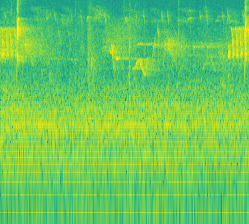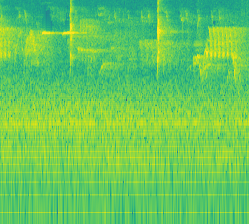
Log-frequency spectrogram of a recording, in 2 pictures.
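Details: Several birds chirp in a Canadian forest, giving short high buzzy trills and sharp clicking notes in scattered bursts every second or two, set against a constant soft background hiss.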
